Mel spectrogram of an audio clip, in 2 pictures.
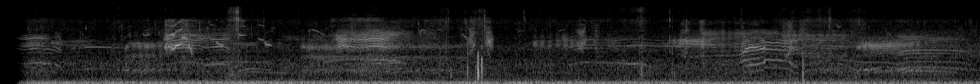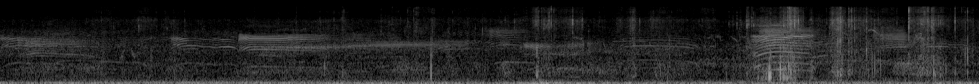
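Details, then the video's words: Nomadic sheep herd grazing in nature in Kashmir; many overlapping harmonic bleats, some wavering and rising, rise and fall throughout, with a steady low rumble underneath and occasional sharp clicks. "Beautiful sound of sheep grazing in nature"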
